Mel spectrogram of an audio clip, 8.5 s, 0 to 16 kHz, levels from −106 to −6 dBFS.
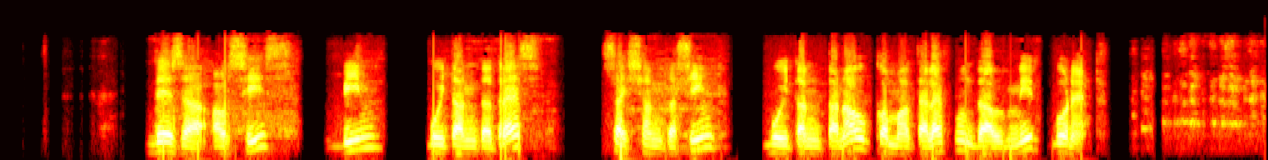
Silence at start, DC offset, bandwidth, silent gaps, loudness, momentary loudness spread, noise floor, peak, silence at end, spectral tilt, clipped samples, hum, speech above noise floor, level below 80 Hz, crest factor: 1 s; under 0.1%; 8 kHz; 2.02-2.16 s, 2.59-2.84 s, 3.76-4.00 s, 4.91-5.09 s, 7.44-7.52 s; -15 LUFS; 16 LU; -36 dBFS; -2 dBFS; 0.1 s; -3 dB/octave; under 0.1%; none; 21 dB; -54 dBFS; 16 dB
